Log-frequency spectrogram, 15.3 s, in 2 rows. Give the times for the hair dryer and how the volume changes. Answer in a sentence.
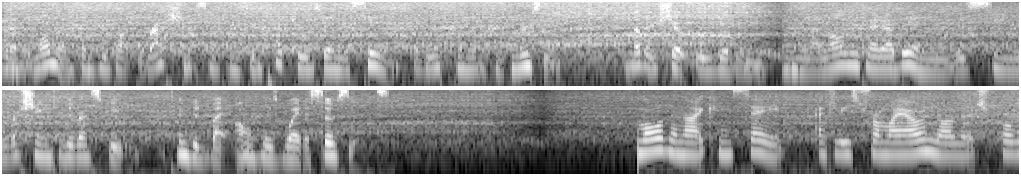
You can hear the hair dryer from 0.0 to 15.2 s, getting quieter.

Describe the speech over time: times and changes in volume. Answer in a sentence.
The talking can be heard from 0.0 to 10.5 s, at a steady volume; and briefly from 12.3 to 15.2 s.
